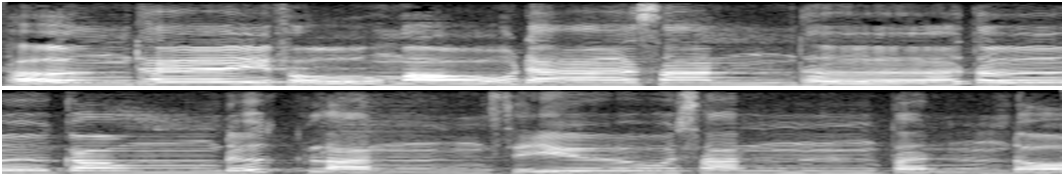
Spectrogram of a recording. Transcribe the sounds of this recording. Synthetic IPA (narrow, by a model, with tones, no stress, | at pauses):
t̪ʰə˨˩nt̪ʰe˧fu˧˩mə˨˩wɗa̰ː˧˥sa˧jŋ̟t̪ʰɨ˨˩əət̪ɨ˧kə˧wŋ͡mɗɨ˦˥k̚la˨˩jŋ̟ | si˧˦əwsa˧jŋ̟t̪ï˧˨˩ŋ̟ɗo˧˨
